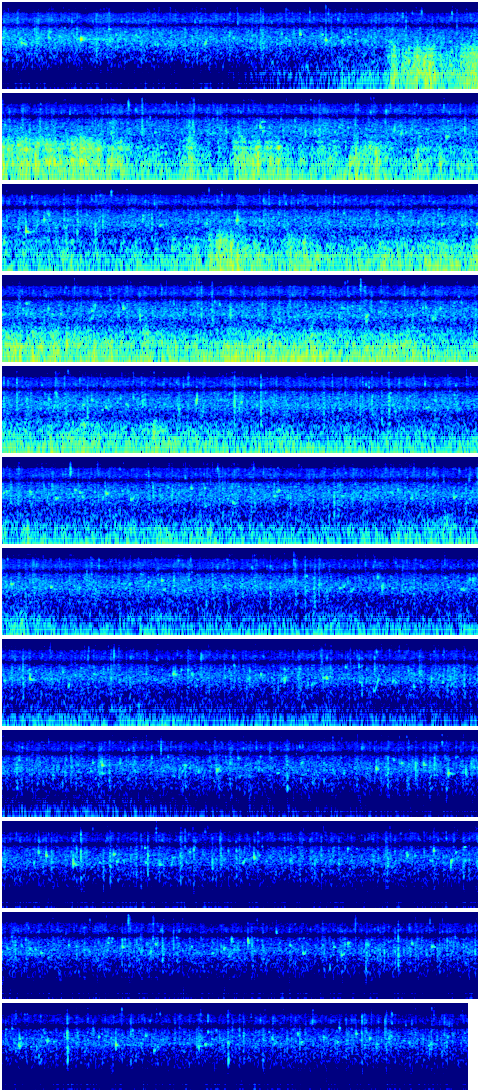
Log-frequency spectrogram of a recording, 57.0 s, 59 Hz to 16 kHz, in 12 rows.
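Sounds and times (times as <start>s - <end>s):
individual raindrops: 0.0s - 57.0s
steady rain: 0.0s - 57.0s
low thunder rumble: 3.5s - 33.4s.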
